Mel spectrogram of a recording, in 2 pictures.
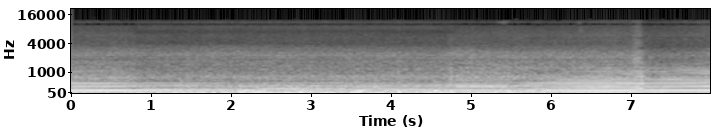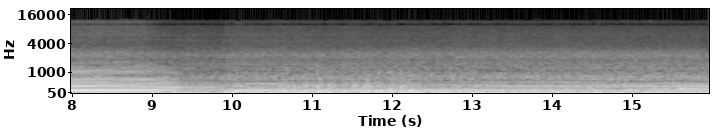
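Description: New Edge Ford Mustang V8 heard from inside the cabin while driving. The engine note holds steady, then climbs in pitch from about four seconds in as the car accelerates, drops suddenly near ten seconds, and settles back into a steady cruise.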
